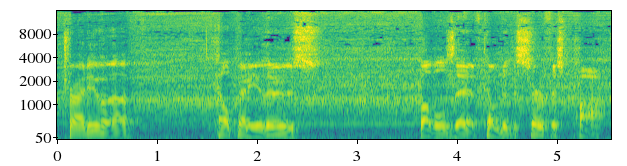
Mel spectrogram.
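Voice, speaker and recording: A man's voice: deep voice, fairly even intonation, normal speed, background noise. A man hosting a maker channel, chatting and joking casually as he works in his garage workshop. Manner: joking, exclaiming and thinking aloud while working.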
